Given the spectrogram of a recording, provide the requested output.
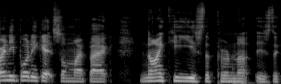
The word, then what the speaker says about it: Nike: Before anybody gets on my back, Nike is the correct pronunciation of it, because it's named after the Roman god of sport, which was Nike. So it's not Nike.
